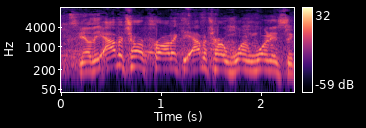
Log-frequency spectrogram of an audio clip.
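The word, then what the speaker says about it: Avatr 11: other companies okay now the Avatar product the Avatar one one is the correct pronunciation for this automobile this vehicle can be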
